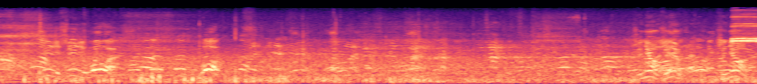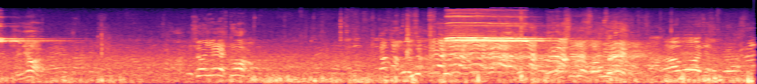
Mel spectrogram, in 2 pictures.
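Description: Indistinct shouts and talk of players across a football pitch, with two blasts of a referee's whistle: a short one about nine seconds in and a longer, louder one about fifteen seconds in.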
